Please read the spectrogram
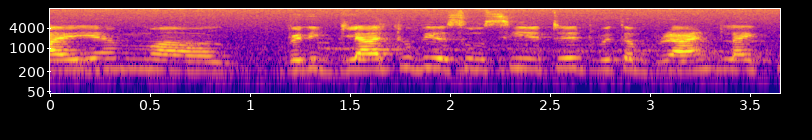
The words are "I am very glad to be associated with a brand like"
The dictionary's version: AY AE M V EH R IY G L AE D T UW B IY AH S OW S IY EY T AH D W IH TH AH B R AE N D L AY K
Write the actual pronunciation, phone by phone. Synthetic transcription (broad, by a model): AY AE M V EH R IY G L AE D T UW B IY AH S OW S IY EY T AH D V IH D AH B R AE N D L AY K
